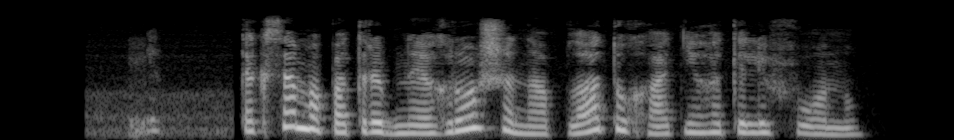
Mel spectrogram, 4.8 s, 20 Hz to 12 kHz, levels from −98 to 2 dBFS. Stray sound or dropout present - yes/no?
yes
